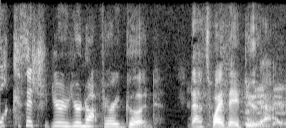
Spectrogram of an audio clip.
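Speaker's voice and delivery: mock sarcastic delivery. Retelling what a teenage daughter said: imitating sarcastic daughter. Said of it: "prone to sarcasm".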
